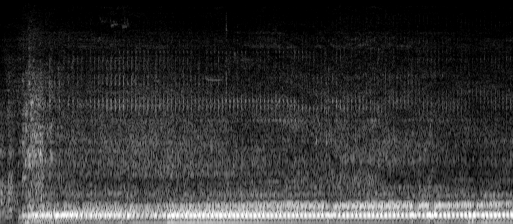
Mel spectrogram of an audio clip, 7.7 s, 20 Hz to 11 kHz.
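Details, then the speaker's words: 1937 Talbot 3 Litre straight-six, recommissioned after decades unused, restarted for a brief run while things get used to running again. Engine catches, then settles into smooth, even low idle with no knocks, misses or hunting; healthy. "can't beat a nice straight six"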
